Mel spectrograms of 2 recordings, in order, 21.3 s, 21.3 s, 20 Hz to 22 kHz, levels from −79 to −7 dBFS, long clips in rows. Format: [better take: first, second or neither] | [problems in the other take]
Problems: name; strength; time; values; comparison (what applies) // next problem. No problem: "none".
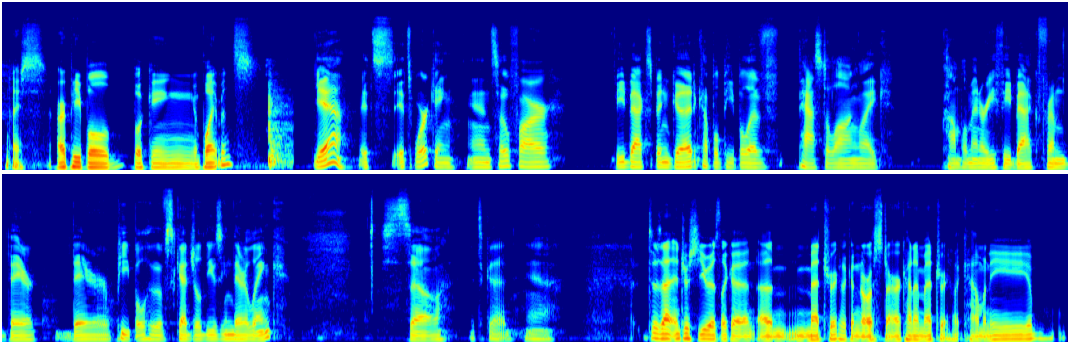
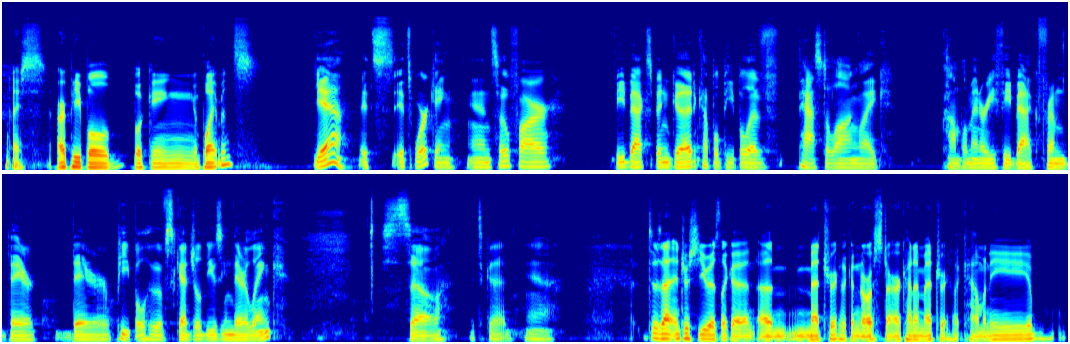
second | door banging; noticeable; at 2.5 s; peak 5 dB below the speech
